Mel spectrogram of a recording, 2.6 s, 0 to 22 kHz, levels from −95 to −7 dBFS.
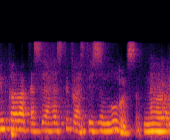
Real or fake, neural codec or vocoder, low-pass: fake; codec, 16 kHz, 0.5 kbps, X-Codec, HuBERT features, trained on balanced general audio; 7.2 kHz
